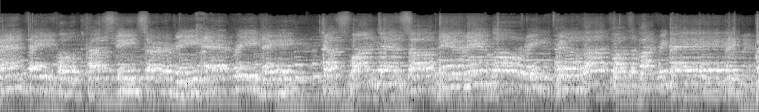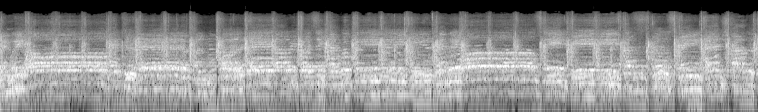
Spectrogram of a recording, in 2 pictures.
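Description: A church congregation singing a gospel hymn together, led by a man singing into the pulpit microphone.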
